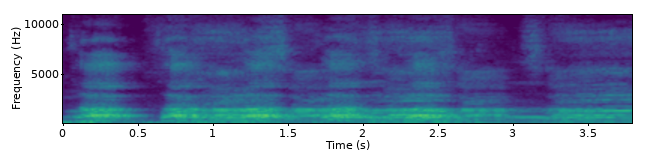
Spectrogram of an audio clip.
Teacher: এখন এটা উচ্চারণ হবে জিহ্বার আগা, এই দাঁতের আগায় লাগাইয়া সা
